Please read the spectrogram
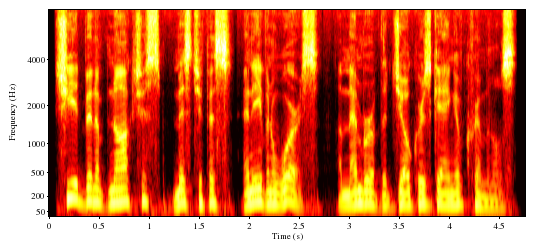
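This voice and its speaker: A man's voice: mid-range voice, lively intonation, a little fast, a little mellow, no echo, studio quality. A man narrating a storybook game in a playful, punning storyteller manner.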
